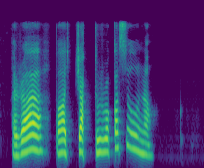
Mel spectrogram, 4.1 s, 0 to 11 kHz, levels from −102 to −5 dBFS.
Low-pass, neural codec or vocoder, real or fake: 7.2 kHz; codec, 16 kHz, 0.9 kbps, LongCat-Audio-Codec; fake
